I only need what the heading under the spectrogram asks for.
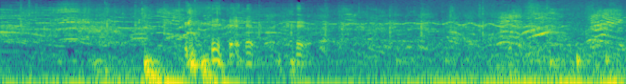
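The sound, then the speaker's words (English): A woman yells from within a noisy nightclub audience, her raised voice cutting over a steady, dense hubbub of overlapping chatter and shouts that fills the space throughout. “Don't yell, honey. You'll bust your lungs there.”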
